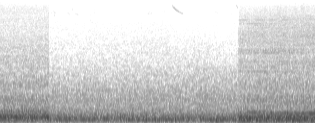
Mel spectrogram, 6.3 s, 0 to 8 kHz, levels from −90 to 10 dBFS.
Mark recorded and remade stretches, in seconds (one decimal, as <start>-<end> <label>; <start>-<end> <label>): 0.0-6.3 recorded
